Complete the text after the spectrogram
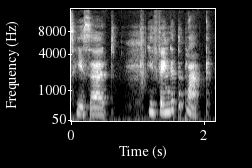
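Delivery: ordinary delivery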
